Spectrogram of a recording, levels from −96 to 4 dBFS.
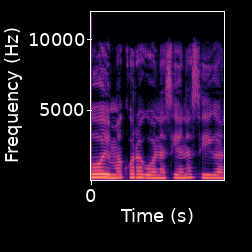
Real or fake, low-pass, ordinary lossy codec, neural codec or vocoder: real; 9.9 kHz; AAC, 64 kbps; none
